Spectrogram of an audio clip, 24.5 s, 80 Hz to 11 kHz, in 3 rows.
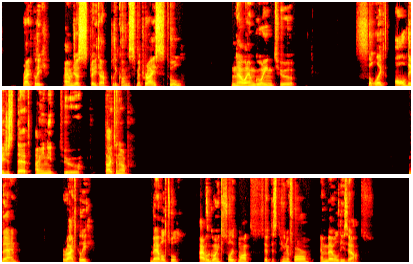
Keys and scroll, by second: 3.9-4.9 typing, 7.0 u, 7.4 l, 14.9 ctrl+z.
